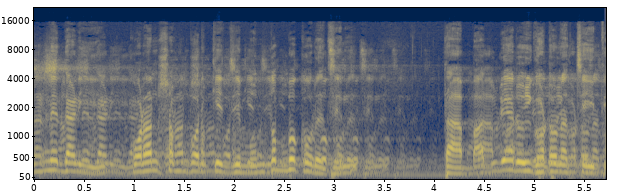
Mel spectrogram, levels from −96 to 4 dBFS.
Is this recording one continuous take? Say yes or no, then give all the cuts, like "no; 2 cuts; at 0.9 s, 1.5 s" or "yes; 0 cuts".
yes; 0 cuts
